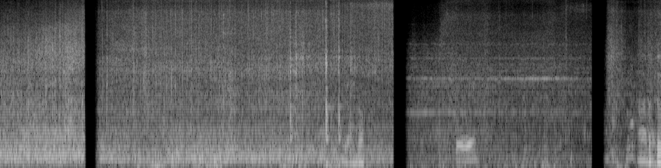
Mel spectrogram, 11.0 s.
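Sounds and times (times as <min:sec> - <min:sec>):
rice sizzling on a griddle: 0:00.0 - 0:06.6.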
